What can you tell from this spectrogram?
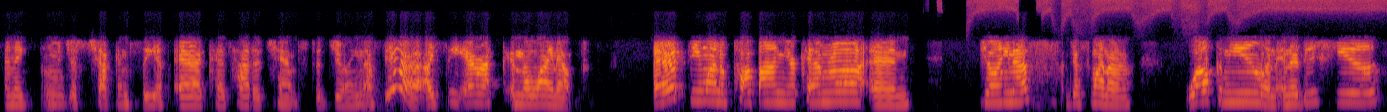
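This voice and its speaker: A woman's voice: on the high side, moderate pace, sharp tone, low-quality recording. A woman chairing an online meeting, friendly and welcoming as she runs through the agenda. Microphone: video call.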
